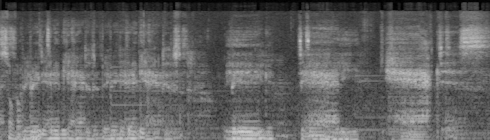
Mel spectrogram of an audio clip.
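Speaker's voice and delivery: auto-tuned effect. Repeating a nickname after being asked again: auto-tuned voice. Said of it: "your voice sounds so sweet when it's auto-tuned".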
